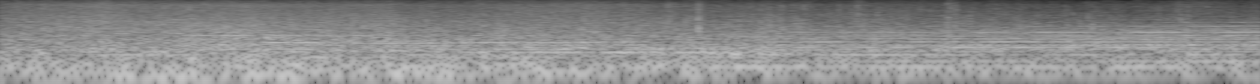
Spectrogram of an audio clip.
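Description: Cartoon sound effect of a large torrent of rushing water, a steady dense roar of water noise, with background music underneath.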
